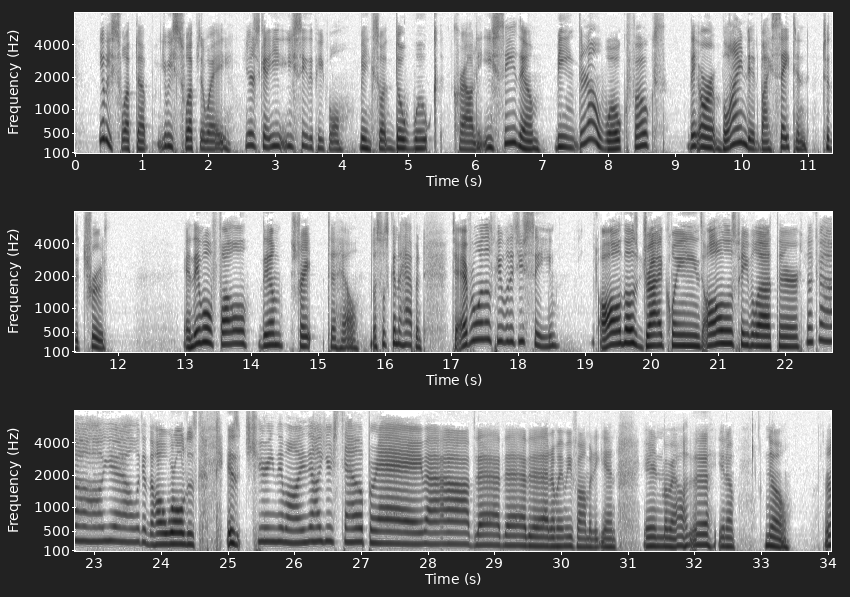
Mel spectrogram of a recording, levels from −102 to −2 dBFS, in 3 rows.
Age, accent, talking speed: 30-49, American, 180 wpm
